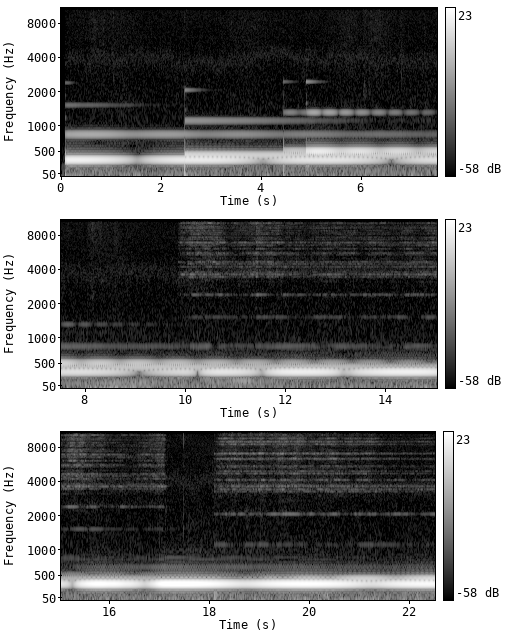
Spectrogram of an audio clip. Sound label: set, B E G Crystal Tones Harmonic Singing Bowl Set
